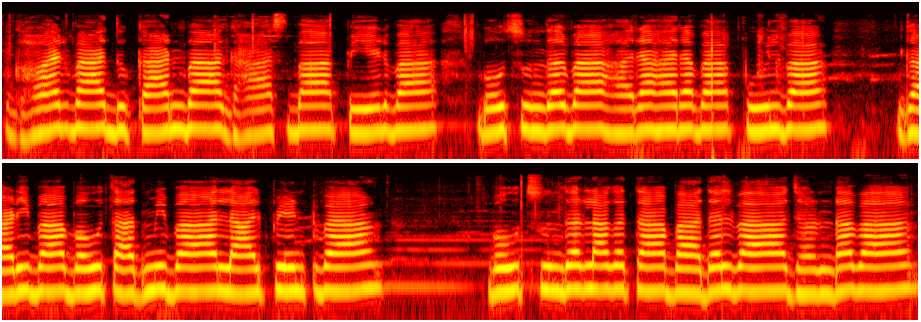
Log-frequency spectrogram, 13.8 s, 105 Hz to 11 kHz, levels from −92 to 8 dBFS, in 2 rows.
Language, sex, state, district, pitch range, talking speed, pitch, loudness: Hindi, female, Uttar Pradesh, Ghazipur, 245-260 Hz, 140 wpm, 250 Hz, -21 LUFS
